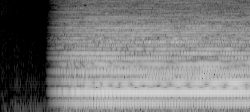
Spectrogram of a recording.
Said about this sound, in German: Eine lange Kolonne aus Traktoren und Pickups fährt hupend durch die Stadt Volos in Zentralgriechenland. Viele mit Griechenland und manche mit Piratenflaggen auf den Fahrzeugen, ein Zeichen für ihren Kampfeswillen.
